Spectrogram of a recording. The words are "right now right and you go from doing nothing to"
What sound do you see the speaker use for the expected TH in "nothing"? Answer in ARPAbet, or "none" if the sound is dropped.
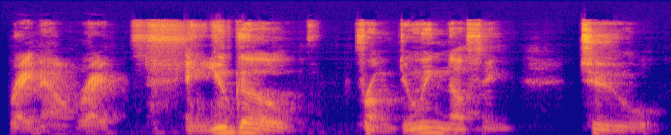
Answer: TH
